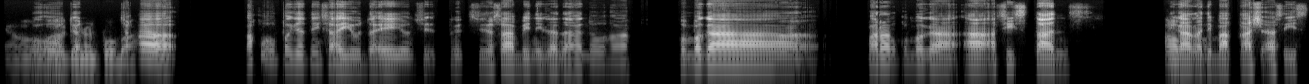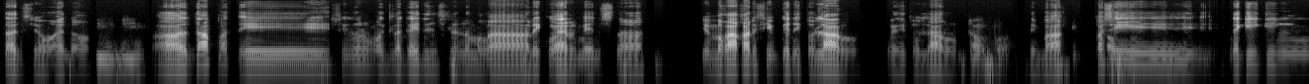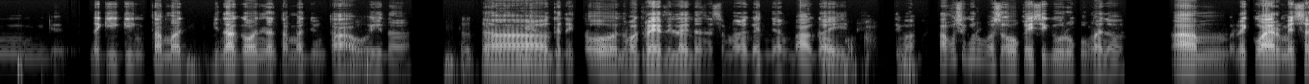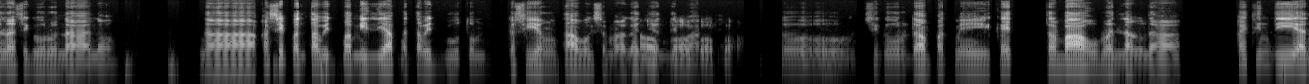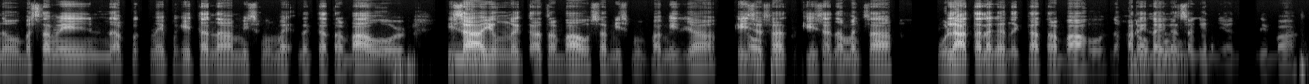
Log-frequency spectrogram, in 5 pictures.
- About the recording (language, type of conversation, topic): Filipino, unstructured, Ano ang opinyon mo sa mga hakbang ng gobyerno laban sa korapsyon?
- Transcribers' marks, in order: other background noise; wind; tapping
